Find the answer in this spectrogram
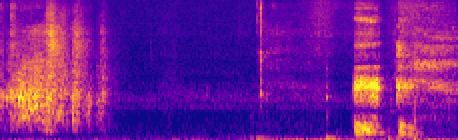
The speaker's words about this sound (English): Sorry, guys. My allergies are killing me. I got to blow my nose.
